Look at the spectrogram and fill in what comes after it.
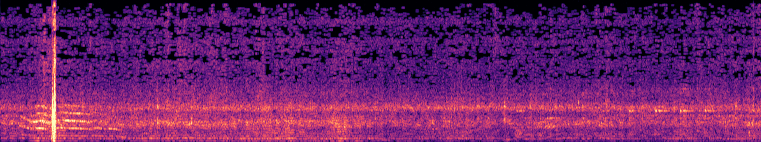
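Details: Beekeeping recording of Apis cerana indica honey bees: a sharp click opens the clip, then a constant layered drone of many wings with a low hum and higher overtones that holds steady to the end.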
